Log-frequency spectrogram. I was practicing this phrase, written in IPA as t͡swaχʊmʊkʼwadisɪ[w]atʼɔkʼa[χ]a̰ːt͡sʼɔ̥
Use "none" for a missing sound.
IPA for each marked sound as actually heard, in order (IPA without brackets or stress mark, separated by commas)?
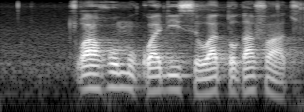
w, f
